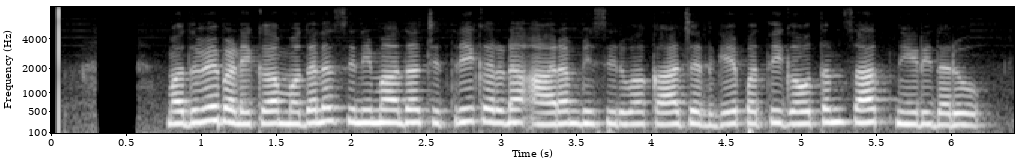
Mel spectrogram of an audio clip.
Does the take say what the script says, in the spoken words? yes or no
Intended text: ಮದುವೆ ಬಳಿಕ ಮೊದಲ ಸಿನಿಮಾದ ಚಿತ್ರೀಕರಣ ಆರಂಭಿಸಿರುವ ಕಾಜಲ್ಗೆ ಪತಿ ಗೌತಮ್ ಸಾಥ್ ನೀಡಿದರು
yes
